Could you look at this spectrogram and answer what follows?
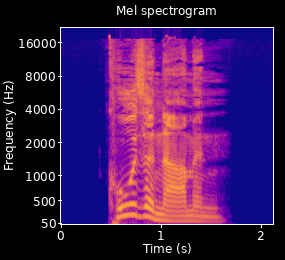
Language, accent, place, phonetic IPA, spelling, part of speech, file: German, Germany, Berlin, [ˈkoːzəˌnaːmən], Kosenamen, noun, De-Kosenamen.ogg
- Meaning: inflection of Kosename: 1. dative/accusative singular 2. all-case plural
